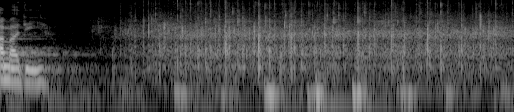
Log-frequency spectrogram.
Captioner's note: audience applauds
